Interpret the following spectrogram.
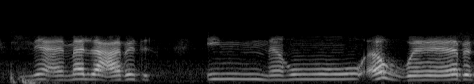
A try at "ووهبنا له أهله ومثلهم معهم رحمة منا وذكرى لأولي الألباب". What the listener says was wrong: ما شاء الله، جهد مشكور وتقدم كبير، الله يفتح عليك.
